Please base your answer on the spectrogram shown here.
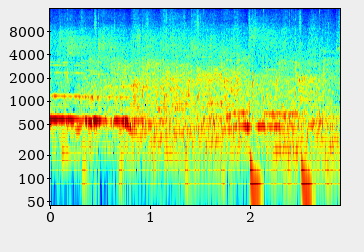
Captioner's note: applause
